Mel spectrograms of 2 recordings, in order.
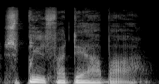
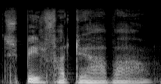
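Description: First: Slow, pouting grumble that falls away; sulky pout. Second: Slow echo with a lifted ending; repeated mock sulk. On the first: A narrator's reading. Magician denied his bear, sulky pout. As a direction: drag out Spielverderber in a mild sulk. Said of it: "Tapani zog ein Flunsch". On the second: Reader echoing the pouting magician, mock sulk. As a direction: draw out Spielverderber, musing on it. Reader savours the sulky word afterwards.

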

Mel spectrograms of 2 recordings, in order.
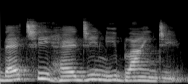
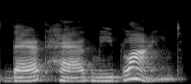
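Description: First: "that had me blind" with an added vowel after each final consonant; sung as "thatchi hadji me blindi"; wrong extra vowels. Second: "That had me blind" with no added vowels after consonants; slow, crisp "That had me blind"; clean final consonants. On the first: Teacher showing students the wrong pronunciation. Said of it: "você nunca cantar that had me blind". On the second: Teacher showing students the right pronunciation. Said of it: "tira a vogal dessas letras". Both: Shown as a demonstration.

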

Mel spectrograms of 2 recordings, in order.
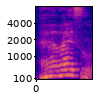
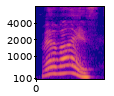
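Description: First: Said in the usual way. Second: Pitched up high, teasing and drawn out; mock mysterious. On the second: Friend teases about going grey, pitched high. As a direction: float it up high like a playful riddle. Musing aloud during banter.

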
